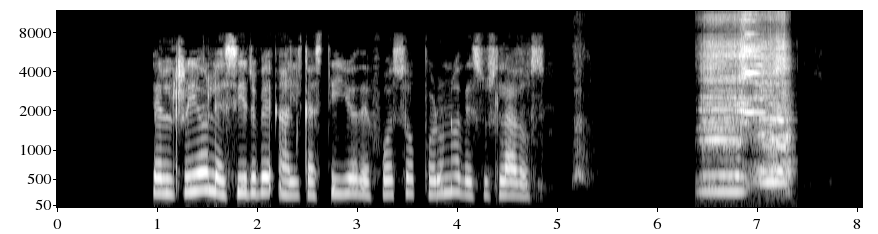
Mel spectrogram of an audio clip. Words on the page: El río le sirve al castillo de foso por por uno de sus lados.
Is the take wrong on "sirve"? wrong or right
right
